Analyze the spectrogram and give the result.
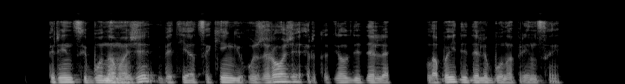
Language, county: Lithuanian, Panevėžys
